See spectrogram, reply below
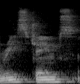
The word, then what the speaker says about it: Reece James: Mit James, das ist ja die Schwester, das kann man schon sagen, vom Reece James, wenn ich den Namen richtig ausgesprochen habe, von Chelsea. Ist richtig, ja.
